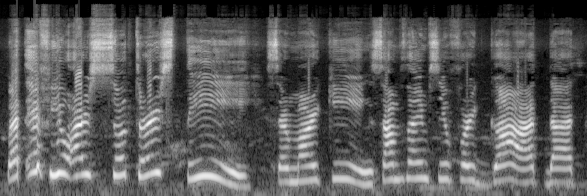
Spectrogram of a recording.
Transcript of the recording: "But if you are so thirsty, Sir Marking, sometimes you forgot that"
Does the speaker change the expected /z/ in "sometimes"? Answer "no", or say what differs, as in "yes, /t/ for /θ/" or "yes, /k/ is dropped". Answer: yes, /s/ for /z/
